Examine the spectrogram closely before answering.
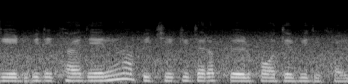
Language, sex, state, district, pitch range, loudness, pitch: Hindi, female, Uttar Pradesh, Jyotiba Phule Nagar, 160-175 Hz, -16 LUFS, 170 Hz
